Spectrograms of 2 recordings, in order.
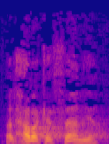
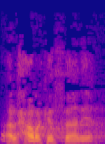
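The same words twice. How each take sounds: Both takes have the same delivery.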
